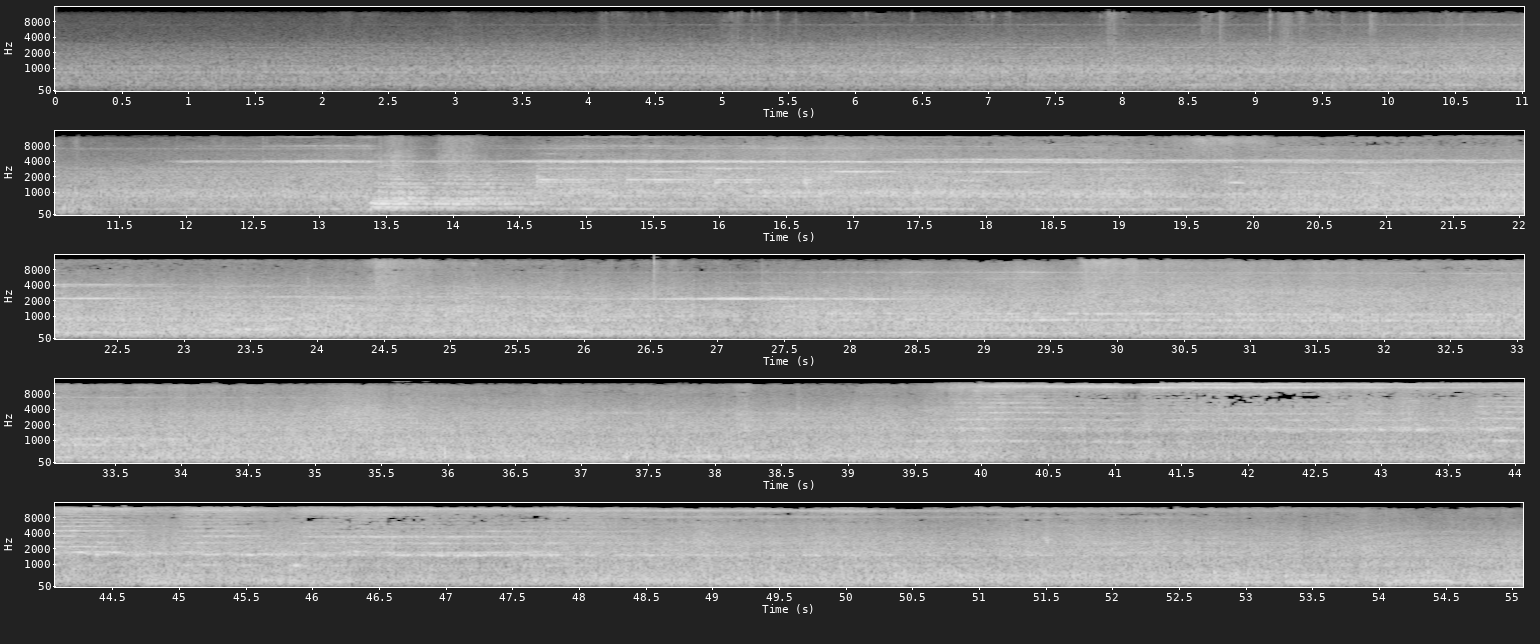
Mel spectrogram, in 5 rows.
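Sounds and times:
diesel freight train passing: 0:00.1 - 0:55.0
steel wheels squealing: 0:11.8 - 0:33.6, 0:39.6 - 0:50.5
train horn blast: 0:13.3 - 0:16.0.

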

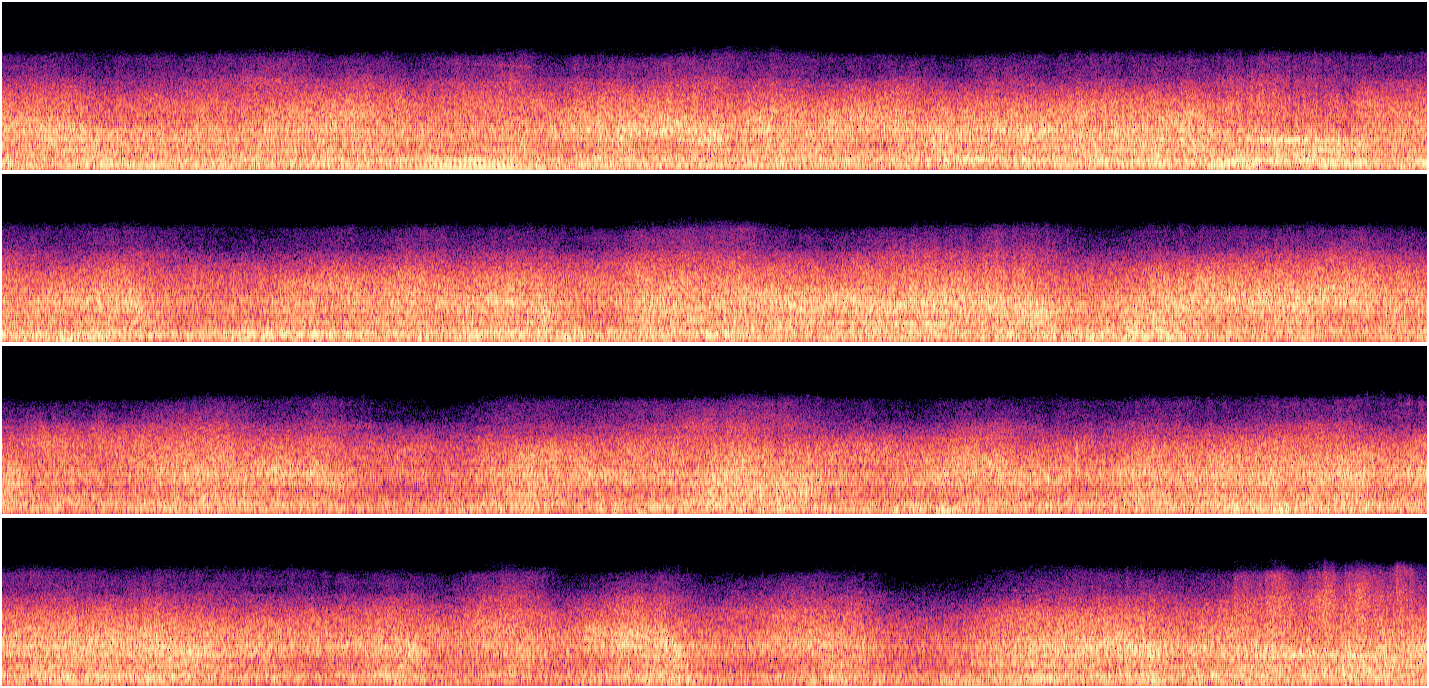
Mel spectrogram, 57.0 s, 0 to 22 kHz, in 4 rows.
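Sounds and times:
cars and lorries passing at speed: 0:00.0 - 0:57.0.

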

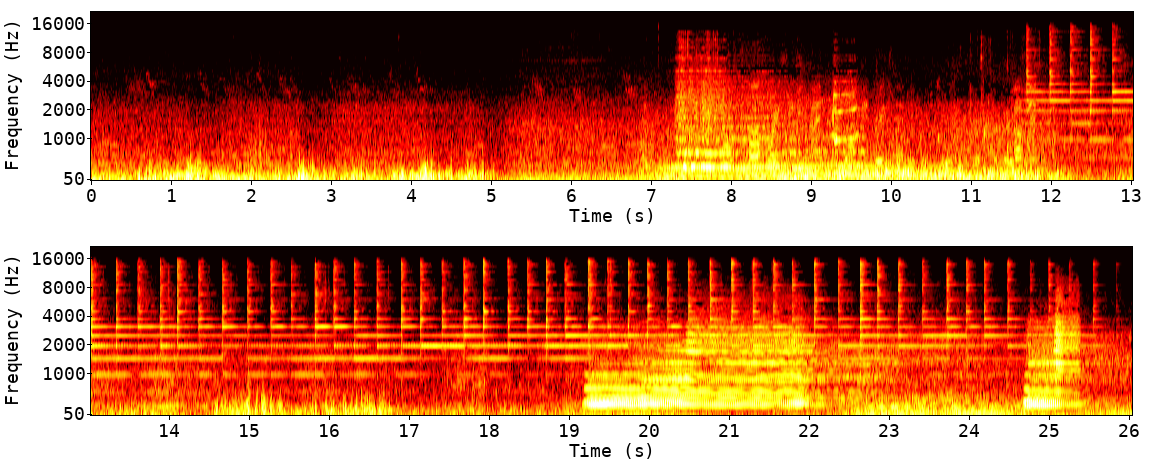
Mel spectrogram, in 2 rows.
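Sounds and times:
diesel locomotive approaching: 0:00.0 - 0:26.0
locomotive horn blasts: 0:07.1 - 0:10.0, 0:19.2 - 0:26.0
level crossing bell ringing: 0:11.6 - 0:26.0.

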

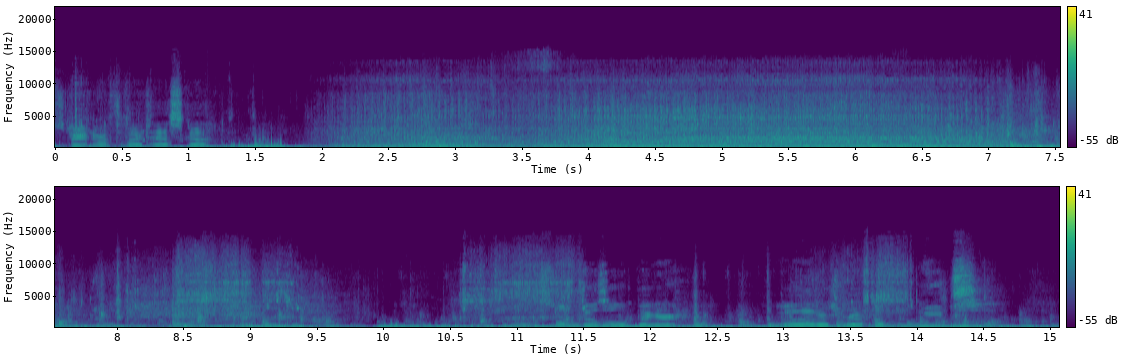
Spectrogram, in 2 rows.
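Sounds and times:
wind: 0:00.0 - 0:15.0
outboard motor humming: 0:01.4 - 0:11.6.

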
